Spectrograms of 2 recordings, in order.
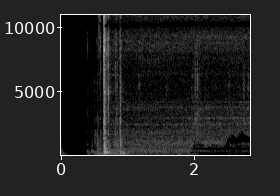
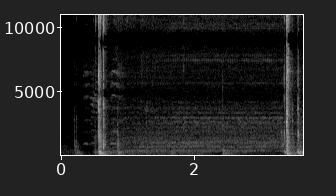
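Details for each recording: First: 1976 Sony SL-7200A Betamax player under repair, fast forward retried after a full rewind: a clunk as the mechanism engages, then a smooth, steady whir of tape winding at speed; it started right away, working normally. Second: 1976 Sony SL-7200A Betamax player under repair, tape loading: a thin straining motor whirr between three sharp clacks about every 2.5 seconds as the threading wheel fails to finish turning and needs a push by hand; play still jammed, cause unknown.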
